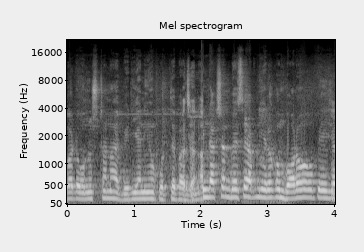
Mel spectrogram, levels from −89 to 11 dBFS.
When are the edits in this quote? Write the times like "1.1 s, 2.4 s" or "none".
2.0 s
